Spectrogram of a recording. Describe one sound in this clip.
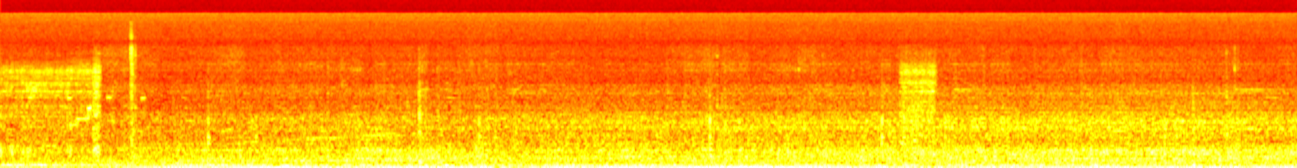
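Tyres roll and rumble on the road.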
